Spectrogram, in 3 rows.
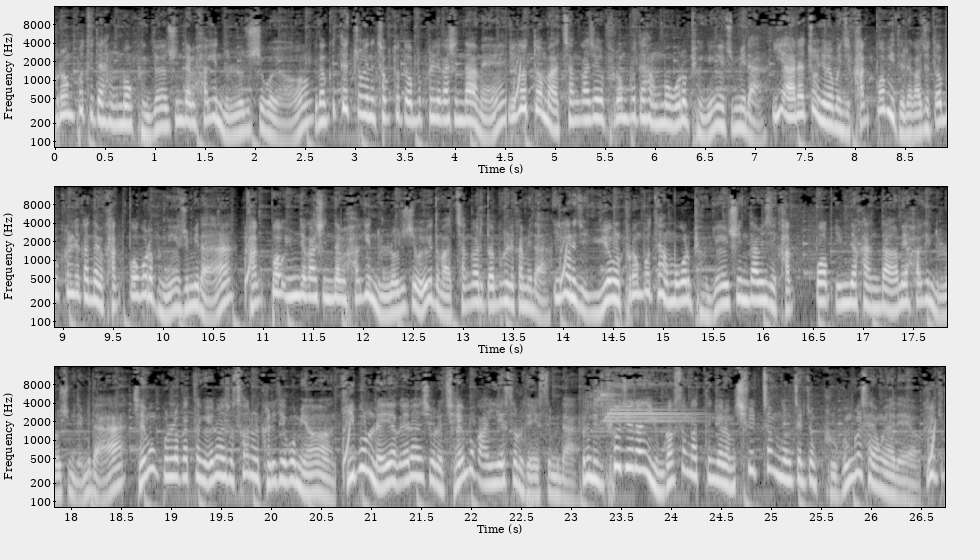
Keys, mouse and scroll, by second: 1.2 click, 2.0 click, 4.2 click, 4.4 click, 5.1 click, 6.2 click, 7.1 click, 9.7 click, 9.9 click, 12.3 click, 13.7 click, 13.9 click, 14.4 click, 15.6 click, 16.0 click, 17.1 r, 17.2 r, 17.8 q, 18.0 q, 20.5 click.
